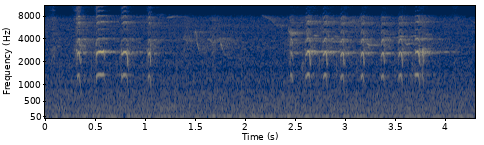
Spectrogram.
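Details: Two black woodpecker chicks in their nest on 23 May 2023 at 19:43 give rapid series of harsh, nasal, rasping notes, about five per second, a short burst then a longer run after a pause.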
